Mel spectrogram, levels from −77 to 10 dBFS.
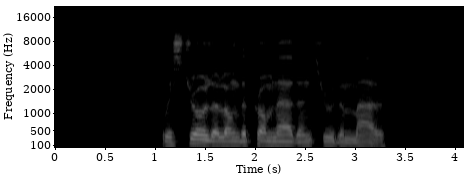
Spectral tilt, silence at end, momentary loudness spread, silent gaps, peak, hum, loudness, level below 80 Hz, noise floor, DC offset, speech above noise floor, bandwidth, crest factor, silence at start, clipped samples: -4.5 dB/octave; 0.8 s; 10 LU; none; -32 dBFS; none; -46 LUFS; -82 dBFS; -90 dBFS; under 0.1%; 44 dB; 13.5 kHz; 18 dB; 1.05 s; under 0.1%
